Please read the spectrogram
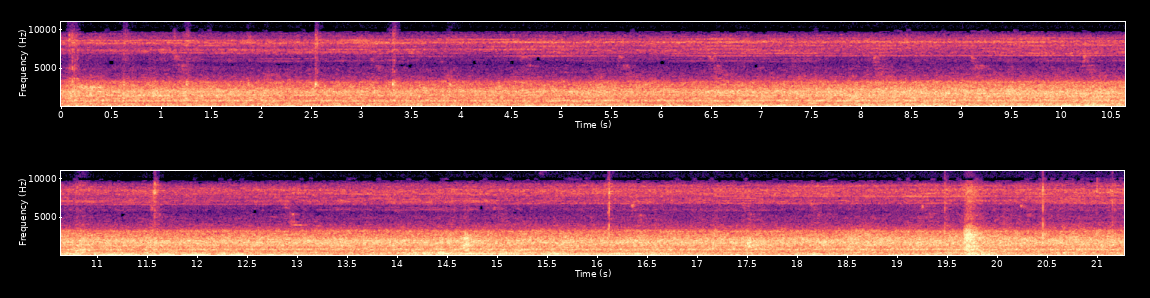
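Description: Steady wind noise in the open air, an even hiss with no speech and a few faint low sounds in the middle.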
